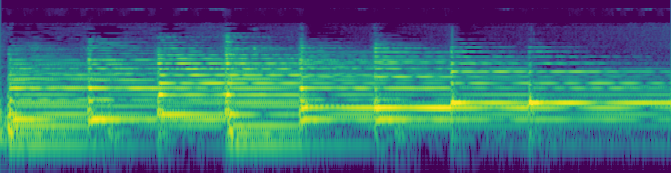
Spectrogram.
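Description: A piano's left hand sounds a G and a C together in a steady repeated rhythm, about nine clear struck notes with sustained ringing tones between them, close and moderately loud, with no voice.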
